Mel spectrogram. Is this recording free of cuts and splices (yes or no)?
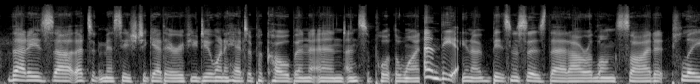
no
